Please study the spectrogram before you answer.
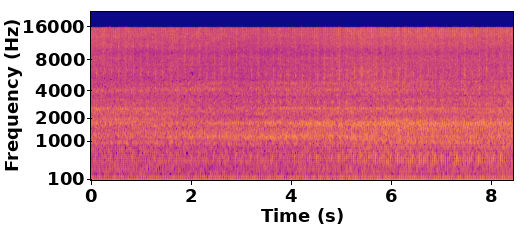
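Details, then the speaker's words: Toyota Hilux 2015 diesel after decarbonization and injector service, fuel circuit refilled, first start with engine partly assembled: steady even idle, regular clatter and deep rumble, loud only because the engine acoustic cover is off; no leaks. "barulho pessoal estranha sem vai ficar tranquilo é porque tá sem percule não tem aquele aquela proteção acústica aqui"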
